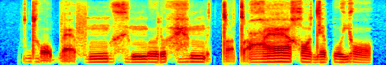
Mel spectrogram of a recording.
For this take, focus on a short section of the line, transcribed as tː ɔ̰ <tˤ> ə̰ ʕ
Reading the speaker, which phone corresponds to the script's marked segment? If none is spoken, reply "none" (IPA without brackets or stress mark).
tˤ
